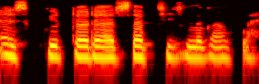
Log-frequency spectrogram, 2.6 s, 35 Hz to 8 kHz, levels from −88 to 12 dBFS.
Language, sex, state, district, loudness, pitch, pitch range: Hindi, female, Bihar, Araria, -18 LUFS, 200 Hz, 195-210 Hz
